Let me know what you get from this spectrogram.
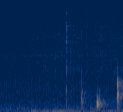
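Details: A gray whale gives a few short, hollow, knocking boops about a quarter second apart, the sound gray whales use to communicate and say hello.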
